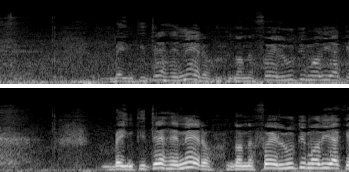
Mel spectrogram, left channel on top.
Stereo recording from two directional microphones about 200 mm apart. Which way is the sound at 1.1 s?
50° right (ahead or behind).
